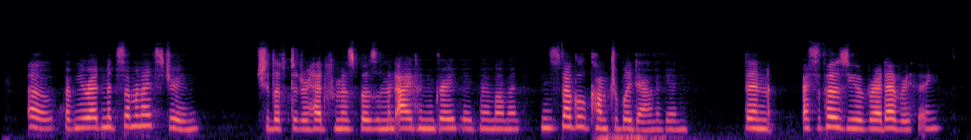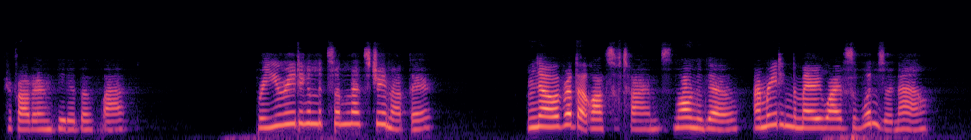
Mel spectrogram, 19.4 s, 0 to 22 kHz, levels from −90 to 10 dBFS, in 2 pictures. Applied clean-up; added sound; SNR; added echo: neural mask model DeepFilterNet 3.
